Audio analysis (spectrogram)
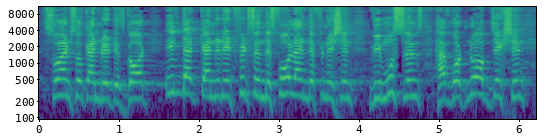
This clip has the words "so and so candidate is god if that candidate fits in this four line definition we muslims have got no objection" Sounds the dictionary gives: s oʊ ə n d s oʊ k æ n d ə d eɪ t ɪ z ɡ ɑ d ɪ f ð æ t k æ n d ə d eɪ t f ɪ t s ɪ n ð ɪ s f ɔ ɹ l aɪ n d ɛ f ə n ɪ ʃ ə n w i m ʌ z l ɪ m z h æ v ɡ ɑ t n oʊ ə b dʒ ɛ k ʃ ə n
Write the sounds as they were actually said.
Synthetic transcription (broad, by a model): s oʊ ə n d s oʊ k æ n d ə d eɪ t ɪ z ɡ ɑ d ɪ f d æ t k æ n d ə d eɪ t f ɪ t s ɪ n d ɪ s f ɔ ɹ l aɪ n d ɛ f ə n ɪ ʃ ə n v i m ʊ s l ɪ m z h æ v ɡ ɑ t n oʊ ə b dʒ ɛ k ʃ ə n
